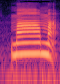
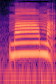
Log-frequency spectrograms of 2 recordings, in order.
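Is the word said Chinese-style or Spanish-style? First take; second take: Chinese-style; Chinese-style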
